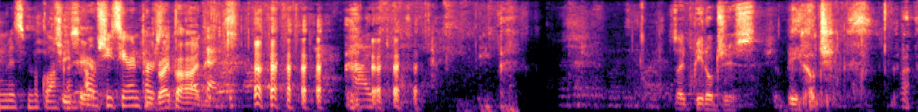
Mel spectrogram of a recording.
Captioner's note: laugh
